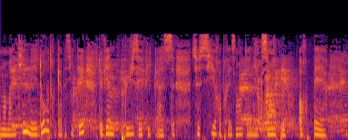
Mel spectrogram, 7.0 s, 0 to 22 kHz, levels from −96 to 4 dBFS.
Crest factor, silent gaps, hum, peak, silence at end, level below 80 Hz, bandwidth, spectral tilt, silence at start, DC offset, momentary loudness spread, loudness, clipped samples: 20 dB; none; none; -2 dBFS; 0 s; -42 dBFS; 8.4 kHz; -4 dB/octave; 0 s; under 0.1%; 8 LU; -21 LUFS; under 0.1%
